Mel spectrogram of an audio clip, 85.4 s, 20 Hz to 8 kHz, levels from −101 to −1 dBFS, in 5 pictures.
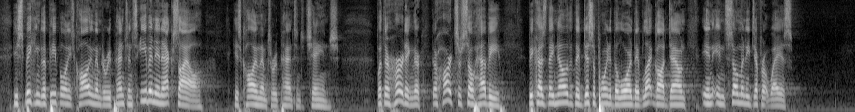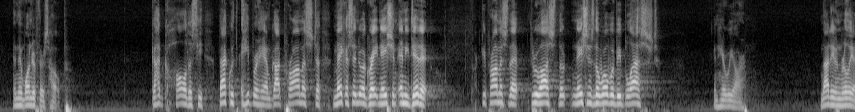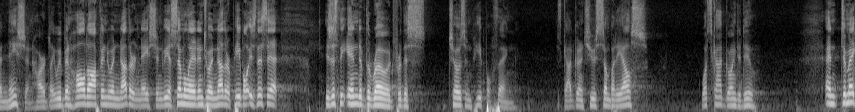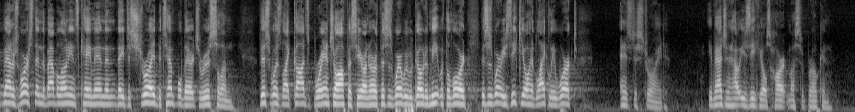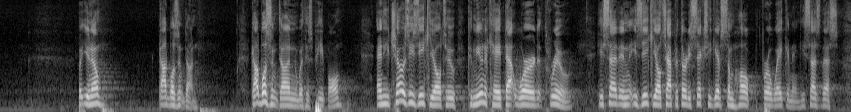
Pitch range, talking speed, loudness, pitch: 120-170 Hz, 160 wpm, -25 LUFS, 150 Hz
